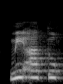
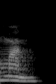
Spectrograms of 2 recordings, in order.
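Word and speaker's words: مائة: Mi'atu qolamin, 100 pulpen. Min dibacanya ya, bukan mun atau man.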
